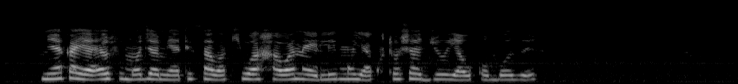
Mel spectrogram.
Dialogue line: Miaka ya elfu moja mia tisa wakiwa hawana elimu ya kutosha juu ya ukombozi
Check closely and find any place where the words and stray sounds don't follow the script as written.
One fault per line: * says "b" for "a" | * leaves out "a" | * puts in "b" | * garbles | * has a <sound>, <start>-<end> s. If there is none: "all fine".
all fine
